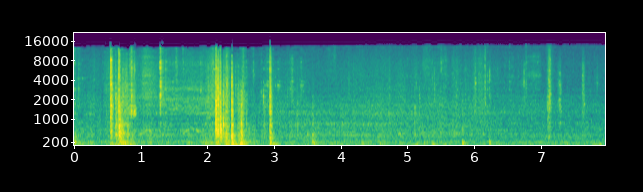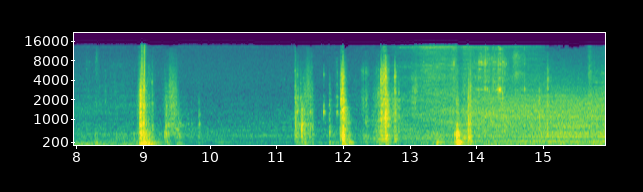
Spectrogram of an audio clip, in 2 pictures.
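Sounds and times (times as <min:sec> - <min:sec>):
steady rushing noise: 0:12.8 - 0:15.9.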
